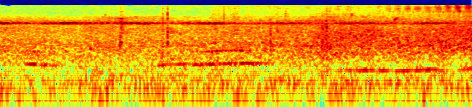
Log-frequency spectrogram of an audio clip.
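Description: Quiet, steady outdoor background noise with a few faint, short whistle-like tones.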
